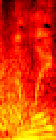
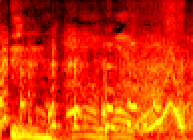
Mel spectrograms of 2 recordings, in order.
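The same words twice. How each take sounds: First: Said in the usual way. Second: Mock panicked late. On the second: Comic late entrance, said twice.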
